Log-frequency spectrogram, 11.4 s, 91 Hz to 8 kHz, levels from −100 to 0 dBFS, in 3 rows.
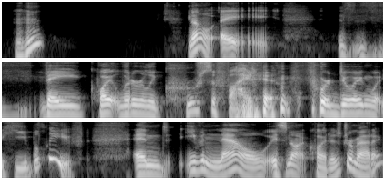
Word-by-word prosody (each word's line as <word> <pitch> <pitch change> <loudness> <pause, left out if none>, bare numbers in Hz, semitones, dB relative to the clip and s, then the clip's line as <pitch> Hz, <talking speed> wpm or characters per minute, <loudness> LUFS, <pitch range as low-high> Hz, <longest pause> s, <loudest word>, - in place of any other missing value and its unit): Mhm. 195 - -1 1.5
No, - - +3
a - - +3
th - - -14 0.7
th 125 -3 -9
th 105 -2 -14 0.5
they, 120 -1 +3
quite 135 +1 +4
literally 125 -2 +1
crucified 150 - -2
him - - +2
for - - +2
doing 130 +1 +2
what 120 - -3
he 100 -4 -7
believed, 425 - -3 0.4
and, 125 -2 +1 0.2
even 170 -9 -2
now 110 -2 +1
it's 130 - -1
not 140 - -2
quite 105 -4 -3
as 105 +6 -3
dramatic, 275 - 0
125 Hz, 125 wpm, -22 LUFS, 115-135 Hz, 1.5 s, quite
